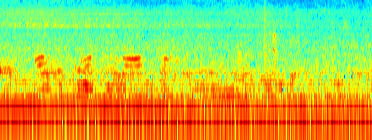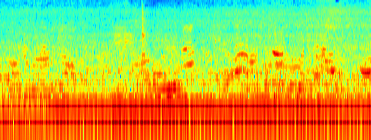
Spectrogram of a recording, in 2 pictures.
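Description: A crane's engine hums steadily.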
